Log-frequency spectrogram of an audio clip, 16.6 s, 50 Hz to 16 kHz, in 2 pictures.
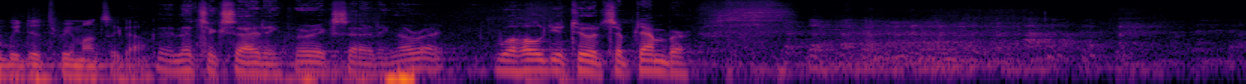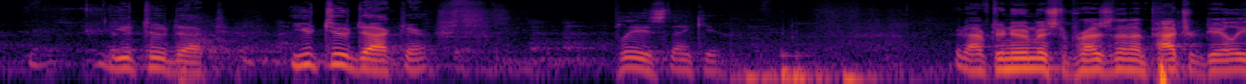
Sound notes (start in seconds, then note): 5.2 laughter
